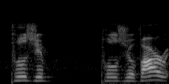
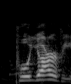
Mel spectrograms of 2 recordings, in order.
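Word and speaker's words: Puljujärvi: Anyway, Puljavari, I can't even pronounce this young man's name. Puljarvi, okay, that's it.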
